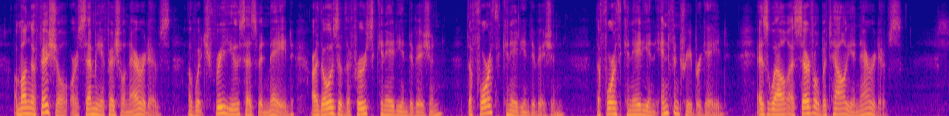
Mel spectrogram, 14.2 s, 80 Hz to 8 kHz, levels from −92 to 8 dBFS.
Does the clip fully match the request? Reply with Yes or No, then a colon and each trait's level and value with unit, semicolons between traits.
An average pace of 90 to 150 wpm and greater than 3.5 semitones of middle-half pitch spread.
Yes: average, 145 wpm; average, 5.1 semitones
